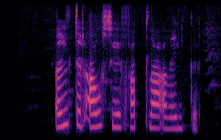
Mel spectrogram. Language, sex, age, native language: Icelandic, female, 13, Icelandic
